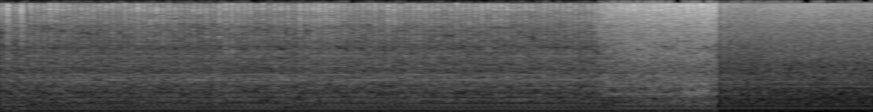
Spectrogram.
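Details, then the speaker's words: Small-engine pressure washer that sat all winter in a cold garage and started right up: runs steady and even at a fast, light pitch with no misses or knocks; running healthy. "ah that is a good piece of equipment that's it"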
